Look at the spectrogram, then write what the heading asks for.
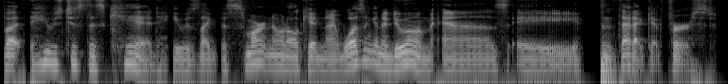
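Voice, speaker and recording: Male podcast player with a low-pitched voice, informal conversational delivery. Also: lively intonation, normal speed, creaky, few pauses, fairly bright tone. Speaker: actual play podcast cast member. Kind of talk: casual chat.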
